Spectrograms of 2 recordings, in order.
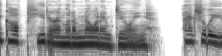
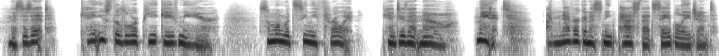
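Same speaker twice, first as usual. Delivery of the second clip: ordinary delivery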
